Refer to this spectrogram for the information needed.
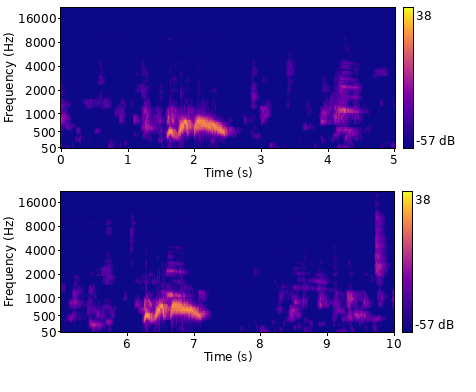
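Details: Spotted dove from Nghệ An uttering provocative thúc gù coos to rouse rival males; two deep, breathy coo bursts about five seconds apart, each with a broken start and falling end, amid soft chatter and clicks.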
